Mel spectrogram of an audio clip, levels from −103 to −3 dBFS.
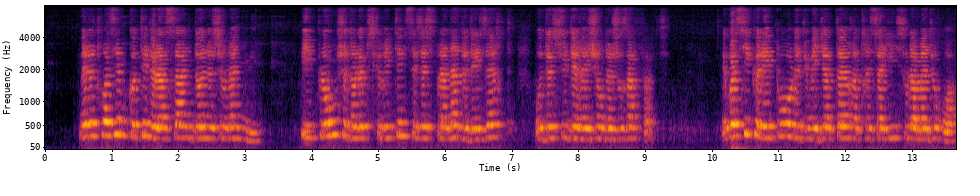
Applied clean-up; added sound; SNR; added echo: neural separator model SepFormer DNS4.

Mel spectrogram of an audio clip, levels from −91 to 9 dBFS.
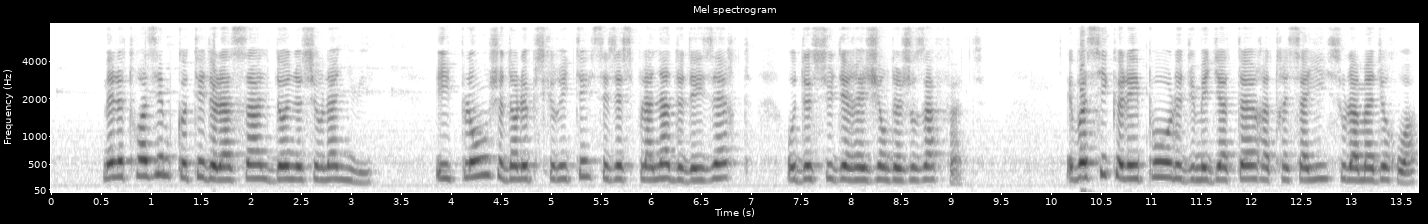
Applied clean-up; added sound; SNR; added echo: none; none; none; none.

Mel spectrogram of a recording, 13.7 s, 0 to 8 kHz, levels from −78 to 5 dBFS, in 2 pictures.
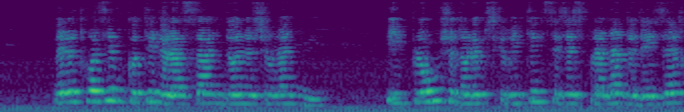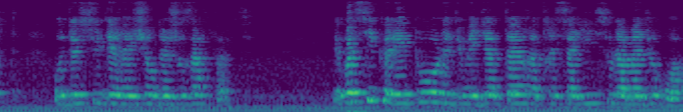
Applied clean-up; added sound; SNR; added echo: none; Idling / Accelerating, revving, vroom / Car; 18 dB; reverberation time 0.2 s.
